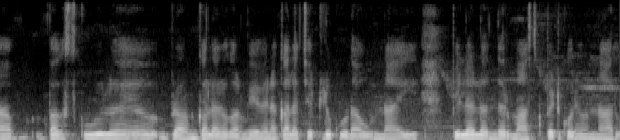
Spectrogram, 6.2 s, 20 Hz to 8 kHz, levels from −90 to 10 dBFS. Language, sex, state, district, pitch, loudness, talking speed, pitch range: Telugu, female, Telangana, Karimnagar, 175 Hz, -16 LUFS, 115 wpm, 165-185 Hz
